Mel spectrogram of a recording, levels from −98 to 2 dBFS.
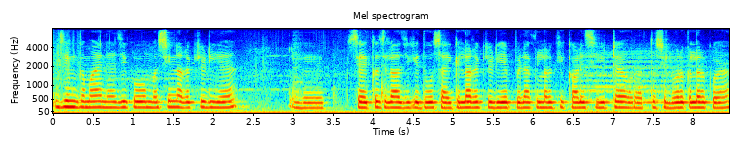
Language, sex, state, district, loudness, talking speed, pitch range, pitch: Marwari, female, Rajasthan, Nagaur, -14 LUFS, 190 wpm, 195-205 Hz, 195 Hz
